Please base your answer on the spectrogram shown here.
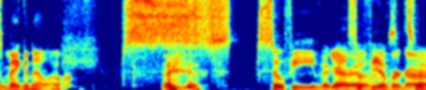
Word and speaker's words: Manganiello: Mangello? Is that how you say it? No, it's Manganiello.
